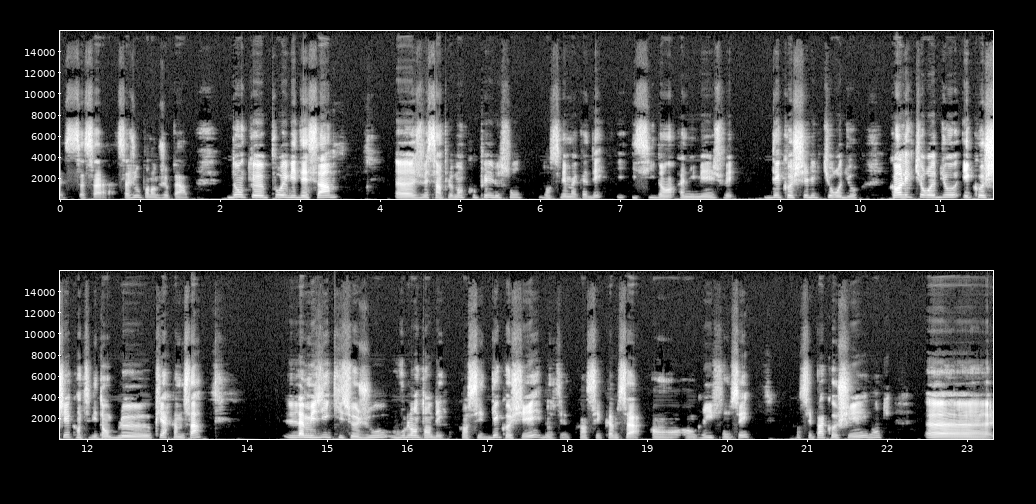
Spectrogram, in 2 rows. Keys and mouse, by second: 0.6 click, 3.7 click, 6.6 click, 17.0 click, 18.3 click.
